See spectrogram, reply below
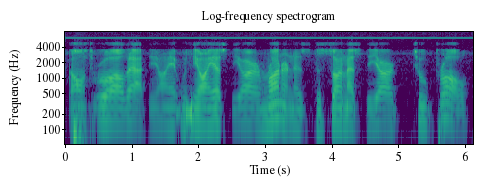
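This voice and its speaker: Bright-voiced man over a humming, noisy radio. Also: mid-range voice, level tone, normal speed. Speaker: amateur radio operator. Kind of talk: casual on-air ham radio chat. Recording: noisy radio transmission with hum.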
